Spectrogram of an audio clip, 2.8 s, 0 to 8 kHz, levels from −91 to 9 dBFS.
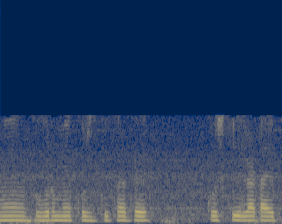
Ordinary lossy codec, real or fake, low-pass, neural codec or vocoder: AAC, 16 kbps; real; 7.2 kHz; none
